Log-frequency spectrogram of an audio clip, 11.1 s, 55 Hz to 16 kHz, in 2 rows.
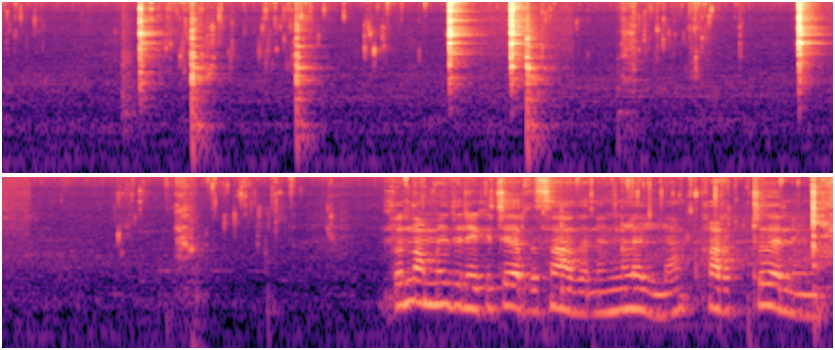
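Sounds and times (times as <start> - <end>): wet squelching in marinade: 4.1 - 5.1, 6.2 - 11.0.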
